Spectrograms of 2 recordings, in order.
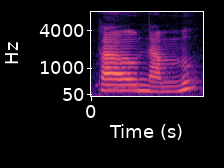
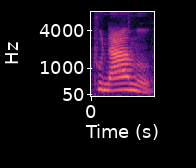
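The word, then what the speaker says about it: pounamu: Or it's called a paunamu. no, punamu. Punamu, and it's a gemstone.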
